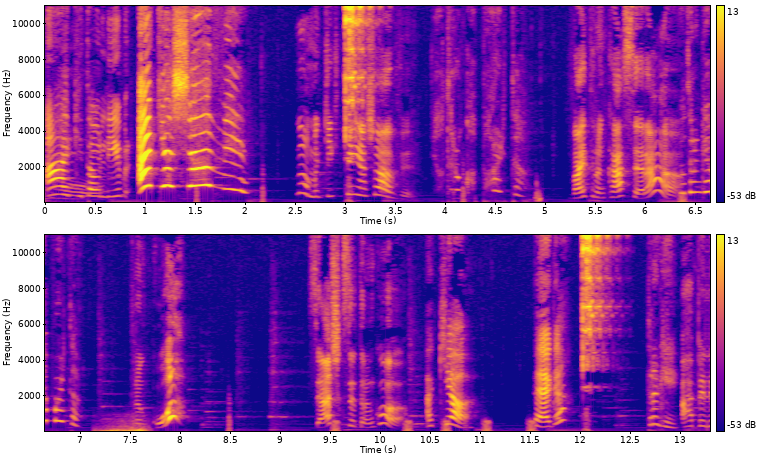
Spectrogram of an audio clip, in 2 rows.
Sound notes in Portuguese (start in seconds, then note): 3.9 sussurrando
